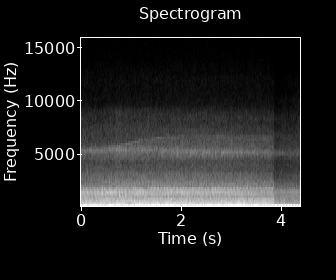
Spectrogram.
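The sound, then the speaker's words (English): A loud engine opens up to go faster on a tour passing Fort Point, a deep, steady rumble with a droning hum layered over it, continuing unbroken for several seconds with no voices. “There you are, there's the engine opening up.”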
